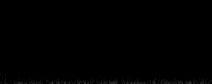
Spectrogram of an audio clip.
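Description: Near silence: faint room tone with light scratching of a stylus drawing a line on a pen tablet.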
